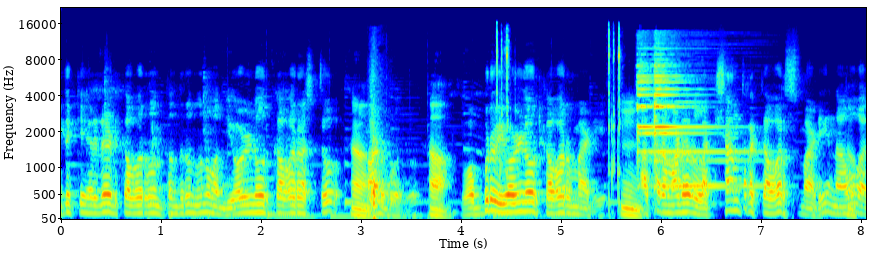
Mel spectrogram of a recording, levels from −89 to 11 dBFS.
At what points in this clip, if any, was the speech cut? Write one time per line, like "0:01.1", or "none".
none

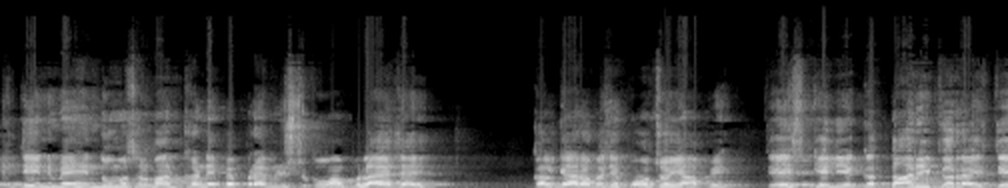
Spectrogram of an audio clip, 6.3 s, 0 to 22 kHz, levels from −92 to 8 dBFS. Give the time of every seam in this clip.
0:04.7

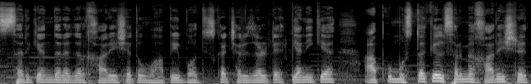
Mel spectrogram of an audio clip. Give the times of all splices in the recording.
0:02.9

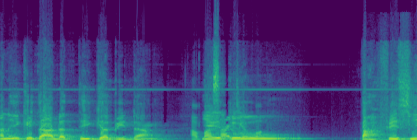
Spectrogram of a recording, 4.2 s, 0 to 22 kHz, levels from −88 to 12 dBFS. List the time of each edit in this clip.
none

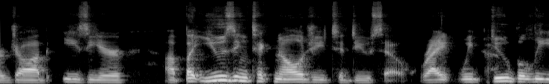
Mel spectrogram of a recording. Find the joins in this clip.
none

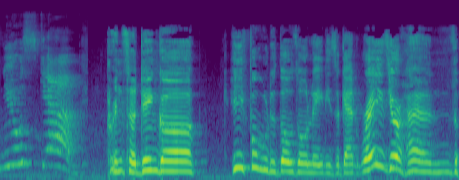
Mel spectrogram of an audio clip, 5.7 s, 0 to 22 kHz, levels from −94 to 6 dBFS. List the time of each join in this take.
0:01.0

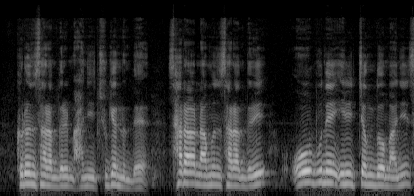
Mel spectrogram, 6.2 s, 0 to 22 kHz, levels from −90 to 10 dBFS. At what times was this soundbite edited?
none

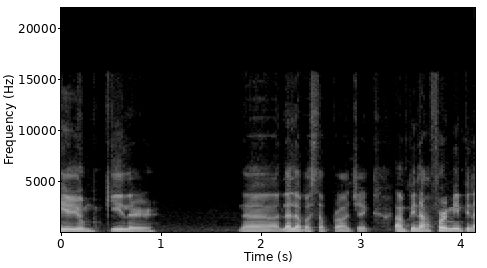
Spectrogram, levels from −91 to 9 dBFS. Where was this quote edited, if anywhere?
0:03.2

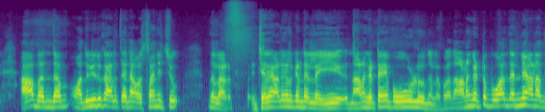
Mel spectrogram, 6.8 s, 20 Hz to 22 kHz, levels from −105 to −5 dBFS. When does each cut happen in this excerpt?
0:02.9

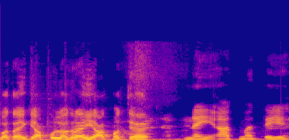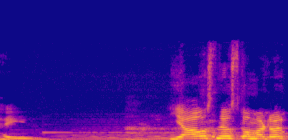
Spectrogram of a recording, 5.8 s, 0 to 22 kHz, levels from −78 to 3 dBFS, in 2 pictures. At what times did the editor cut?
none

